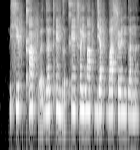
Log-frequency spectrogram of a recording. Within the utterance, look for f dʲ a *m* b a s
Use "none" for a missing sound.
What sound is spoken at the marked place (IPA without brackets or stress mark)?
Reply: f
